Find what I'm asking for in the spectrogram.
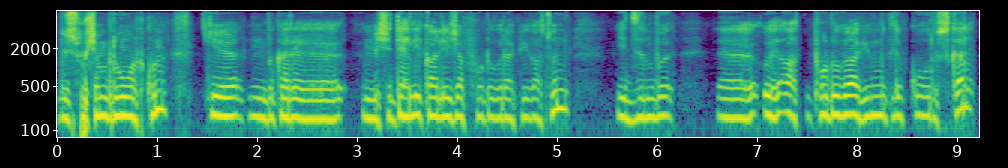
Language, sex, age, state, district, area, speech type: Kashmiri, male, 18-30, Jammu and Kashmir, Anantnag, rural, spontaneous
